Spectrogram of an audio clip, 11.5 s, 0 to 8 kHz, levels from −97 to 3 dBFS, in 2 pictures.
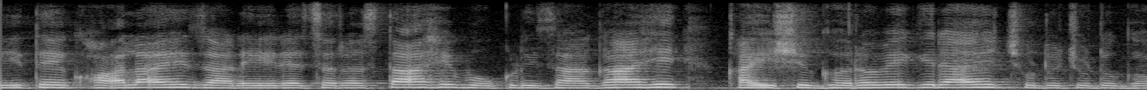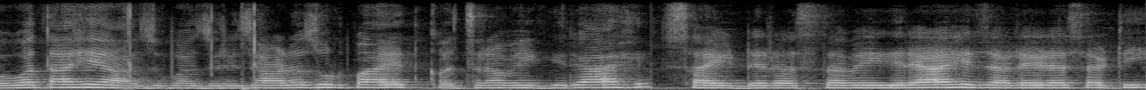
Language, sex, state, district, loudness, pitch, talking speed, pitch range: Marathi, female, Maharashtra, Solapur, -22 LUFS, 220 Hz, 160 wpm, 210-240 Hz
